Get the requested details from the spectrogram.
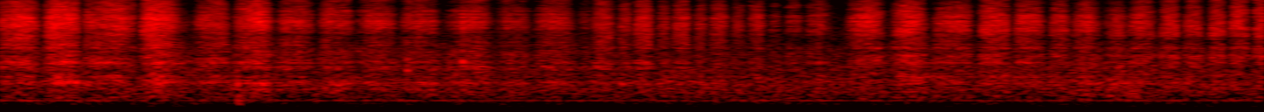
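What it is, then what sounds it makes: Graphite pencil drawing on sketchbook paper. A wooden graphite pencil sketches wave lines across a page of a spiral-bound drawing-paper sketchbook lying on a wooden desk, using short scratching and rubbing strokes. The strokes come as a steady run of quiet, bright, hissy scrapes that swell and fade in quick succession, with almost no low end.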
